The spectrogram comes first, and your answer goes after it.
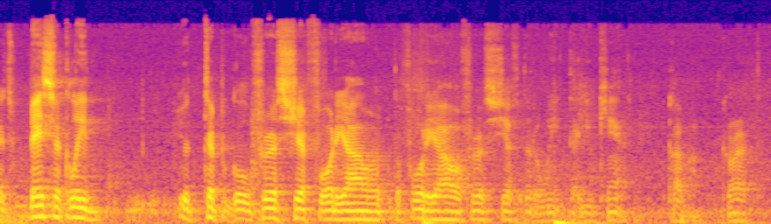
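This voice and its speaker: A man's fairly low voice with vocal fry, a moderate pace, long, frequent pauses, ordinary pitch variation, big swings in loudness and noticeable background noise. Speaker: selectboard chairman running the meeting. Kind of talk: town government meeting, chairing. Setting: public town hall meeting. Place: meeting room. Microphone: podium.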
